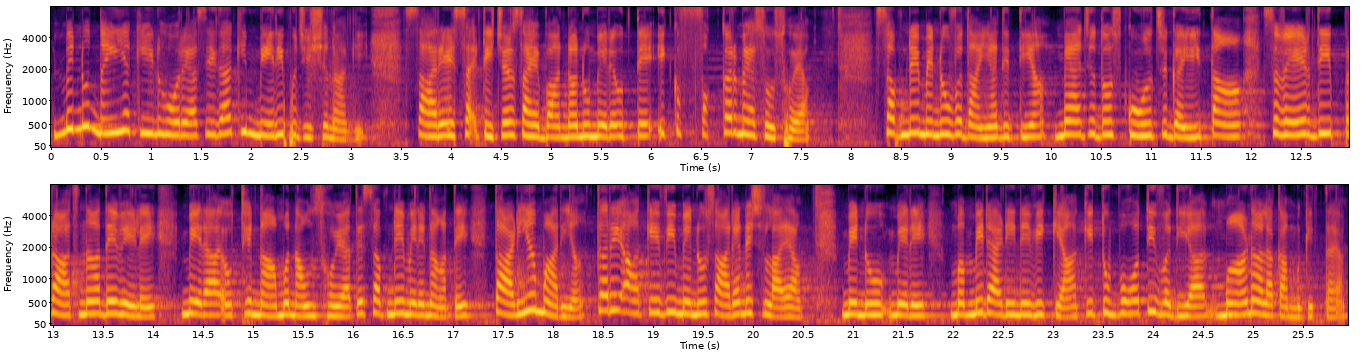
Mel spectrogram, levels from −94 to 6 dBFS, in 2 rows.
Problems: constant background noise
